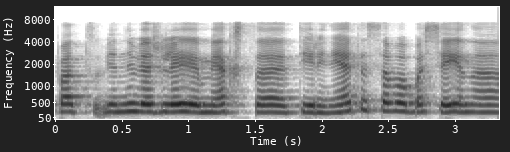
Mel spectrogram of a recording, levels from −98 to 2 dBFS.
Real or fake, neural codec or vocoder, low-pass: real; none; 7.2 kHz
